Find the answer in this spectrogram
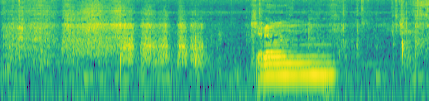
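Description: Paper leaflet and cardboard box insert rustling and scraping as they are slid and lifted out of a box, with a few light taps. About four seconds in, a woman's voice holds one steady note for about a second.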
